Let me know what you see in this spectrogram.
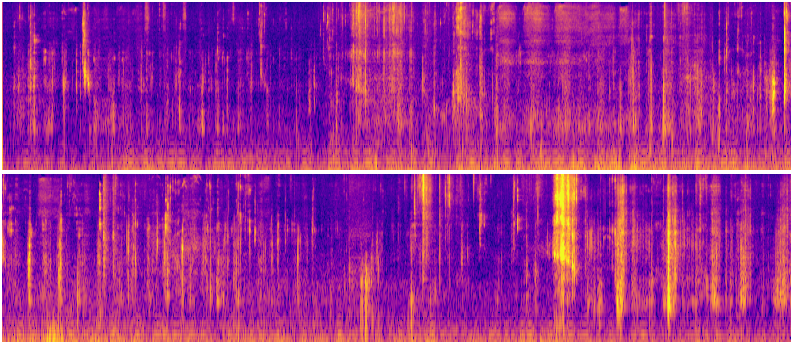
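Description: A person biting and chewing crisp gluten-free pizza crust close to a clip-on microphone: an uneven run of crunches, some sharper and louder than others.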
